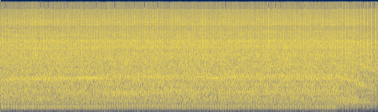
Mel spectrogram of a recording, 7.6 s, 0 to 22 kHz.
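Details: Craftsman YT4000 riding mower getting an engine swap (original 24 hp Briggs apparently ran low on oil), warm-up run: small single-cylinder holds a steady, even drone for several seconds, then shuts off cleanly; runs pretty good, normal running.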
